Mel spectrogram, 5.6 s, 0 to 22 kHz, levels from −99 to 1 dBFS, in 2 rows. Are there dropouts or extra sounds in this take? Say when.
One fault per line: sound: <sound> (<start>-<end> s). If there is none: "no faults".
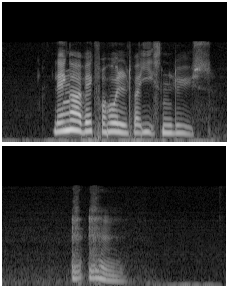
sound: throat clearing (3.7-4.4 s)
